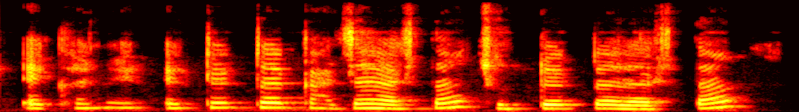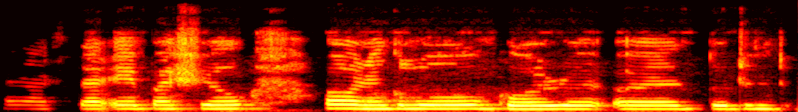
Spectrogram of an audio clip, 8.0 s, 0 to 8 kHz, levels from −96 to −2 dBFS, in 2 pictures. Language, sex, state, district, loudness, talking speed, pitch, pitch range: Bengali, female, West Bengal, Purulia, -19 LUFS, 105 wpm, 270 Hz, 255-310 Hz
